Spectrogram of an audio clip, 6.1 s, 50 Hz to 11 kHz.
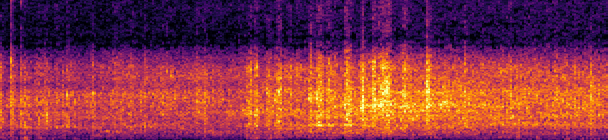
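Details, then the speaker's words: OO gauge 9F locomotive with a repaired R2880 tender chassis using a 3D-printed replacement part, running on track. A light rattling, ticking whirr about two beats a second; the noise is suspected at the front. "There's a bit of noise. Bit noise somewhere along the line. Uh I think that's the front."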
